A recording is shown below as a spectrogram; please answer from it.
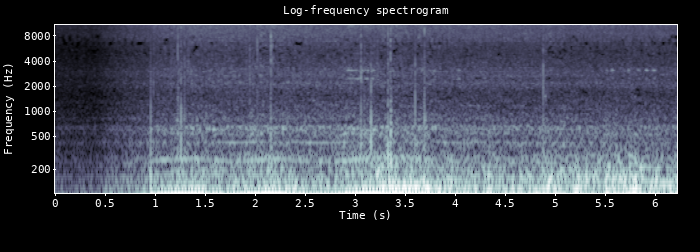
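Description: Floatplane's piston engine and propeller running steadily, with heavy wind rumble on the outside-mounted microphone. It gets louder about a second in.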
